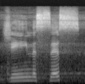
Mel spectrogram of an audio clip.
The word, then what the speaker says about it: Genesis: a little bit differently I say Gene assists because it is spelled g-e-n-e-s-i-s and a gene is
